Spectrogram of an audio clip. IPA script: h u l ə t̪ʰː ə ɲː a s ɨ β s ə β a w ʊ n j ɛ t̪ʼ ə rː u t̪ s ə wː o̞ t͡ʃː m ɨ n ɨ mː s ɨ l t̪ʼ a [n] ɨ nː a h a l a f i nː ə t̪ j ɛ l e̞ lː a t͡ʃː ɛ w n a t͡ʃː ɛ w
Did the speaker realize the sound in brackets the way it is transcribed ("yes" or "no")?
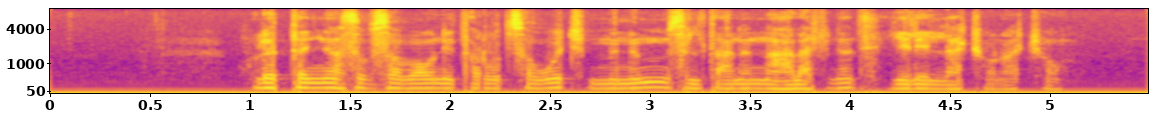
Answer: yes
